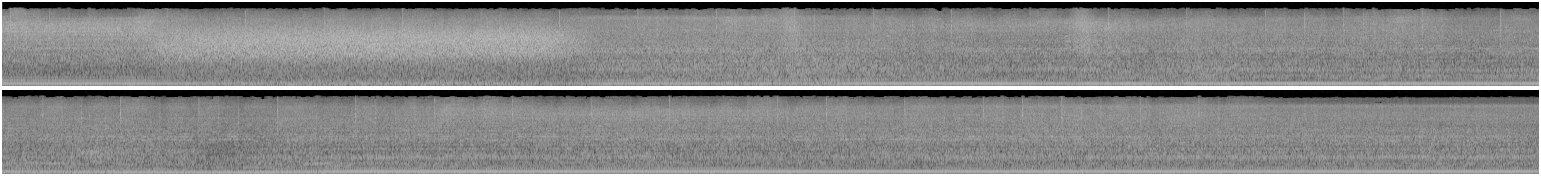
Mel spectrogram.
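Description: Pitts Special biplane's piston engine and propeller droning steadily in flight, with a rush of wind noise for a few seconds near the start. Just past halfway the pitch sags and then climbs back up as the engine and propeller slow and pick up again through an aerobatic maneuver.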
